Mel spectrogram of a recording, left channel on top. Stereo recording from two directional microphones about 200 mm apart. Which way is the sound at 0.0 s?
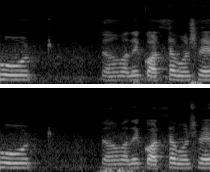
10° right (ahead or behind).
